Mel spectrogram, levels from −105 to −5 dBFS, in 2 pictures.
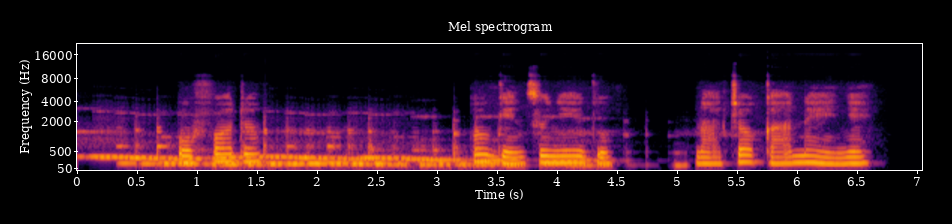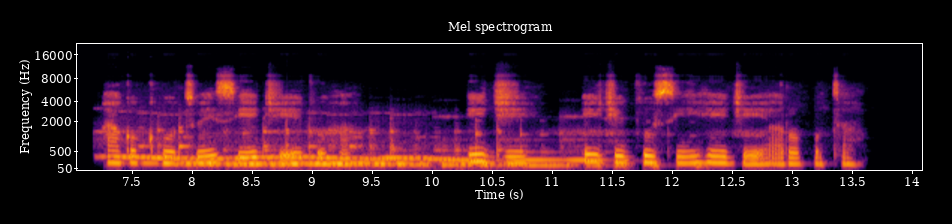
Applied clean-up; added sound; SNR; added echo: neural mask model RNNoise.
